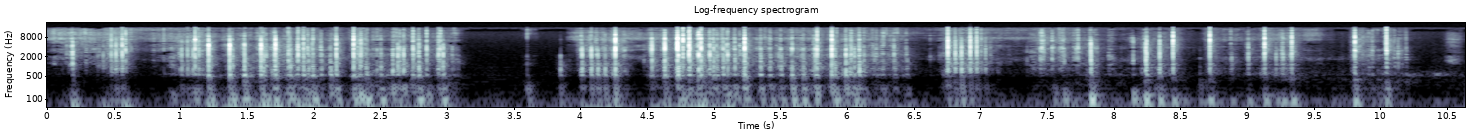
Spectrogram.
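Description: Long fingernails tap quickly along the ridges near the edge of an empty, rigid, yellow plastic corn-shaped serving tray. The result is rapid bursts of bright, dry clicking that stop dead after each tap, broken by brief pauses.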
